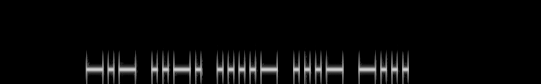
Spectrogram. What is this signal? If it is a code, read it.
Morse code, heard as a keyed tone, about 22 wpm, 700 Hz. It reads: KF4VB
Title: USA Call Signs Repeated 2x 22wpm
